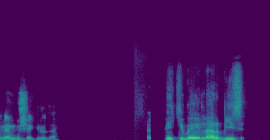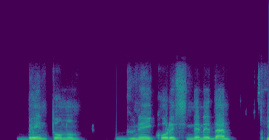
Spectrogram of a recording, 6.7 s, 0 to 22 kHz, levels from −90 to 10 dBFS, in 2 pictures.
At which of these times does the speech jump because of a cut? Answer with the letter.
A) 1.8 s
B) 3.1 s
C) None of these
A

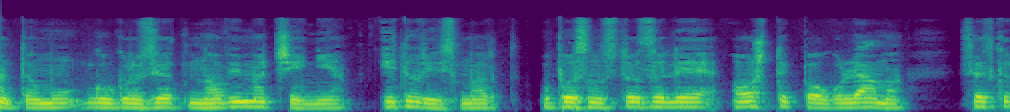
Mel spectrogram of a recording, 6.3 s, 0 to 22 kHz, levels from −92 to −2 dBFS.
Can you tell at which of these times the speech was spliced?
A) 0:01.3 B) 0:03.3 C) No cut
B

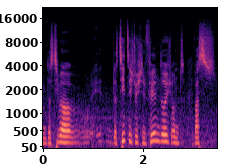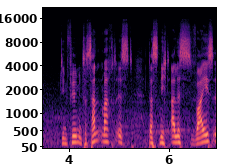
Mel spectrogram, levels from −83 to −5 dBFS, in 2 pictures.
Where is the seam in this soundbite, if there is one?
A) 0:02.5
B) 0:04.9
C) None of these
C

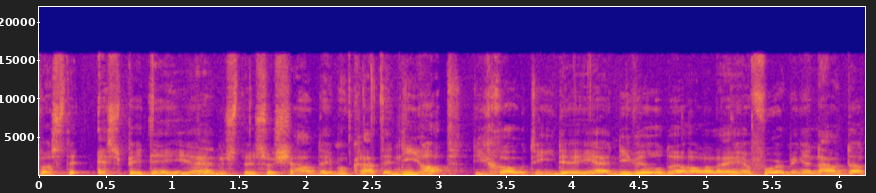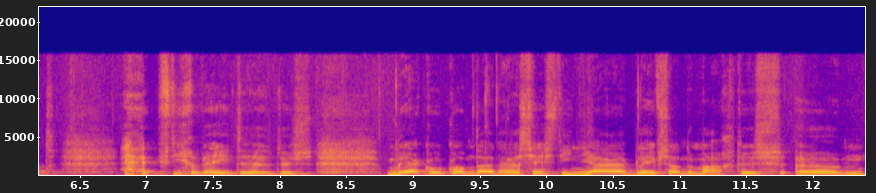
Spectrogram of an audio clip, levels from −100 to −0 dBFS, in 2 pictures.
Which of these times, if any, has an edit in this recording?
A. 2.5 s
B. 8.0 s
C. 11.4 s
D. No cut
D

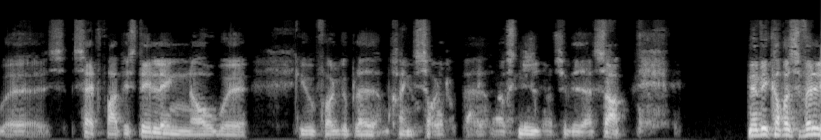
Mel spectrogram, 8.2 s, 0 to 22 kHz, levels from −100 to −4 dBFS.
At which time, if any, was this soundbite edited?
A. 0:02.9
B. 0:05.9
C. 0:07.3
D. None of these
A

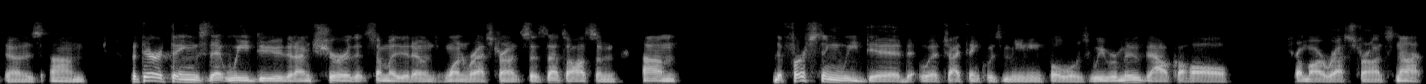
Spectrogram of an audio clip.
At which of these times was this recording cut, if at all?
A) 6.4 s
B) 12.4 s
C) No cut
A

